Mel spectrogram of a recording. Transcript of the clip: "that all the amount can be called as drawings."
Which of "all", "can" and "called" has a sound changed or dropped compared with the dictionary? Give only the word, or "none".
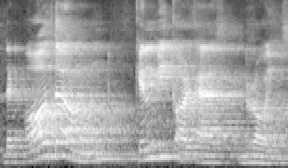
none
